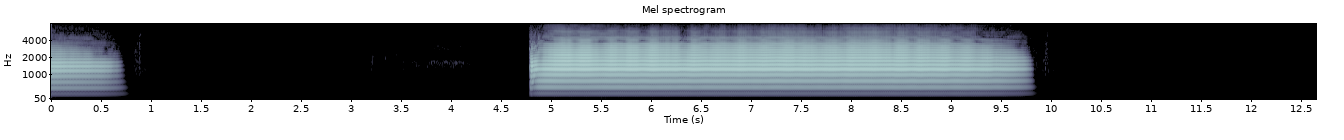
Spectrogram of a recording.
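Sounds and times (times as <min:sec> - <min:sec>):
trumpet playing with vibrato mezzo-forte: 0:00.0 - 0:00.8, 0:04.8 - 0:09.8.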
